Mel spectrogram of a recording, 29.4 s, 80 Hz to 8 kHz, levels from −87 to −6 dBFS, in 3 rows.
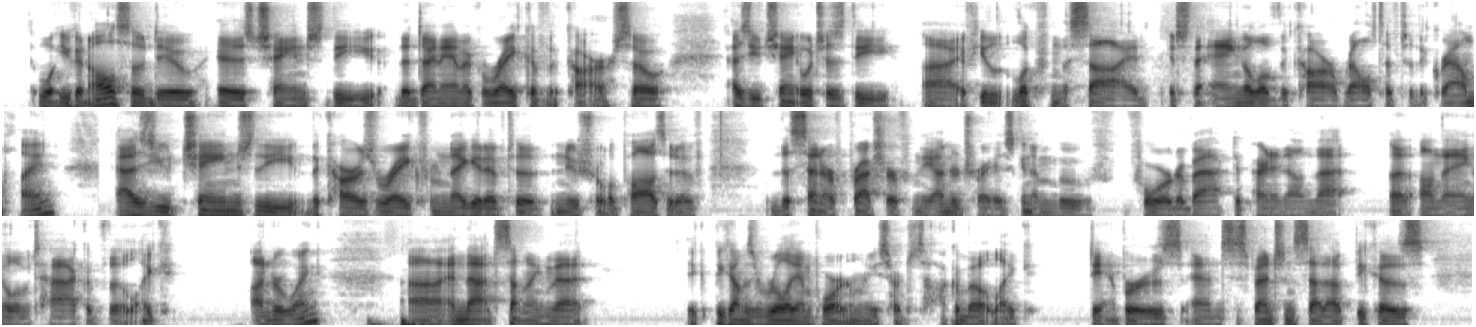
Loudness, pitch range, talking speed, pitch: -25 LUFS, 85-95 Hz, 205 wpm, 85 Hz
